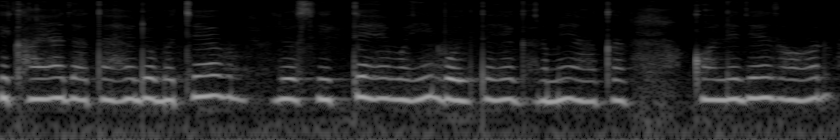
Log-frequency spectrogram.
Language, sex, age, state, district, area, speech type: Urdu, female, 18-30, Telangana, Hyderabad, urban, spontaneous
